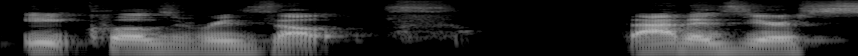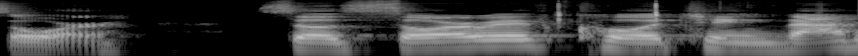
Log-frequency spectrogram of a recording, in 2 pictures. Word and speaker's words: SOAR: But can you tell us about SOAR with coaching? SOAR. Yep, you got it right. SOAR coaching. So SOAR stands for solutions plus actions equals results. That is your SOAR.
